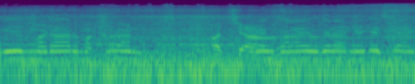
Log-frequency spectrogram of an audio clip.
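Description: Voices talking, too unclear for the words to be made out, over the steady rumble of road and wind noise from a moving open battery-powered rickshaw in city traffic.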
